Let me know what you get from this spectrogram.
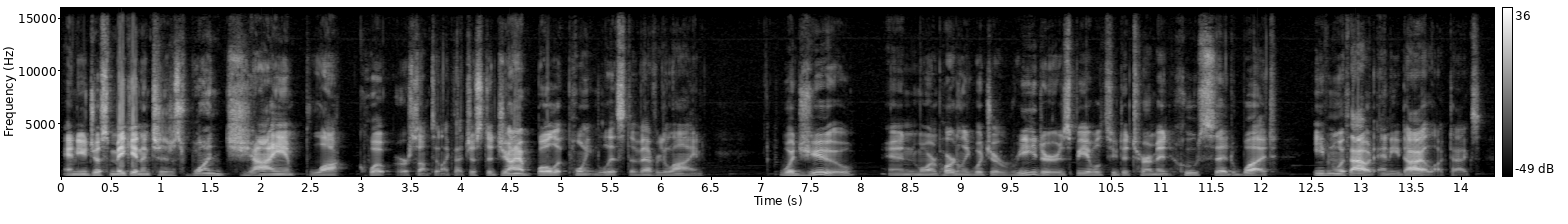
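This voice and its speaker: Low-pitched man, casual advice talk. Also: moderate pace, soft background music. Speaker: author giving writing advice. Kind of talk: casual instructional vlog talk.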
